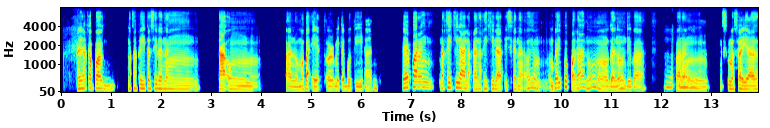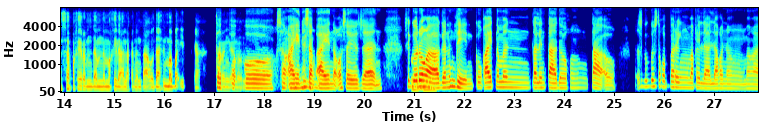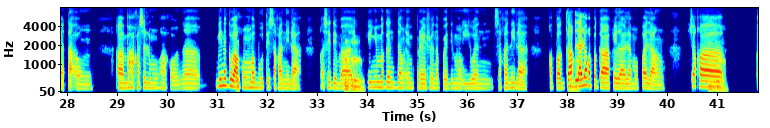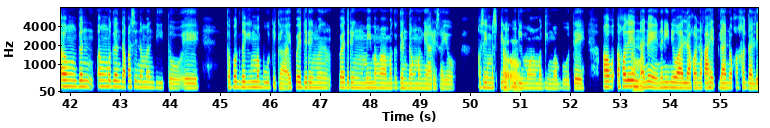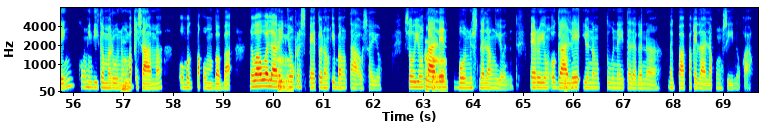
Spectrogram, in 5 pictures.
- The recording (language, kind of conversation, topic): Filipino, unstructured, Mas gugustuhin mo bang makilala dahil sa iyong talento o sa iyong kabutihan?
- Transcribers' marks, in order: tapping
